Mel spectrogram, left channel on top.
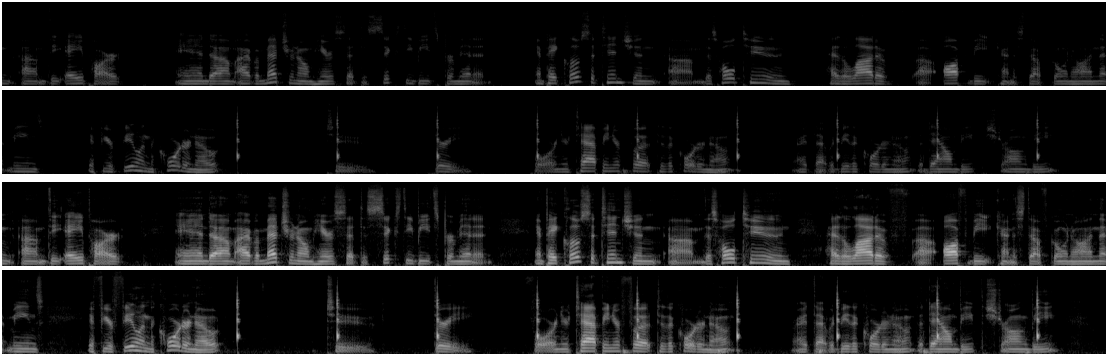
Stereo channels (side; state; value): left; quieter; 15.3 dB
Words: the A part, and I have a metronome here set to 60 beats per minute. And pay close attention, this whole tune has a lot of offbeat kind of stuff going on. That means if you're feeling the quarter note, 2, 3, 4, and you're tapping your foot to the quarter note, right? That would be the quarter note, the downbeat, the strong beat.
